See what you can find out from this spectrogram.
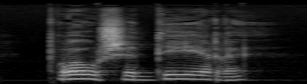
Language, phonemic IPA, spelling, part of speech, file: Dutch, /ˌproseˈderə/, procedere, verb, Nl-procedere.ogg
- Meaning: singular present subjunctive of procederen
